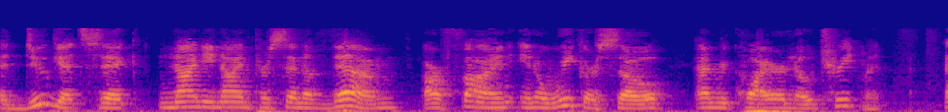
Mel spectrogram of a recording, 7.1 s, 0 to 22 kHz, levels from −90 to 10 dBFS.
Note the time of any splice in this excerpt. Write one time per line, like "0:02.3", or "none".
0:01.1
0:03.1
